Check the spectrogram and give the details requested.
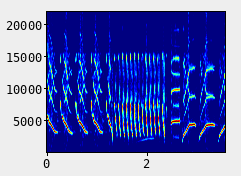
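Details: Captive Yorkshire canary singing spaced falling whistles, a quick burst of rattling high notes, then rising and flat clear whistled notes.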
